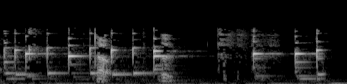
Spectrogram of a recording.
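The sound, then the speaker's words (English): Apple's basic ringtone sounds for an incoming phone call as a bright, marimba-like melody of quick plucked notes in repeating phrases. The melody pauses briefly, then resumes. “Sorry, I just had a call come through. All right. My bad. You know the Apple, everybody knows the Apple basic ringtone now.”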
